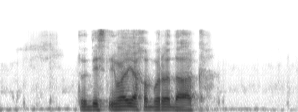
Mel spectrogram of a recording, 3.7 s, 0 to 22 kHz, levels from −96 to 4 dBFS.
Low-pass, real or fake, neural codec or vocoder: 7.2 kHz; fake; codec, 16 kHz, 4 kbps, X-Codec, HuBERT features, trained on LibriSpeech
